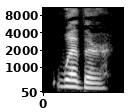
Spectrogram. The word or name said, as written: whether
